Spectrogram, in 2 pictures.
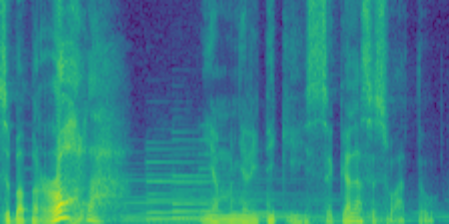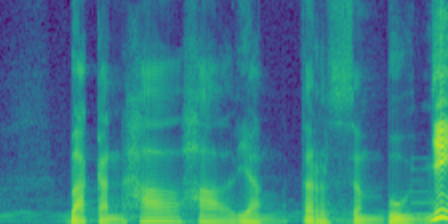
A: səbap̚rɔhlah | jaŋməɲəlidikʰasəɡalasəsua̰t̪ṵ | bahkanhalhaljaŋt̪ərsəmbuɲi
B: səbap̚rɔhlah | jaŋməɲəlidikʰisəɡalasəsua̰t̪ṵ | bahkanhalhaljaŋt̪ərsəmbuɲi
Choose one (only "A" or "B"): B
